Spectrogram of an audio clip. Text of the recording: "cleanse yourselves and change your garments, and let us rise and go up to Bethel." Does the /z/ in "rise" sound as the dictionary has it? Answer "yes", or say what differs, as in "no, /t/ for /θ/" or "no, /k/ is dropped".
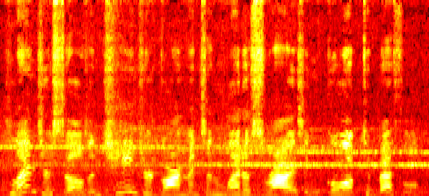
yes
